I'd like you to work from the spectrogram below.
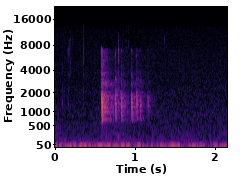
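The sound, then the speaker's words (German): Dice rattle and clatter across a hard surface in one quick burst of bright, clicky knocks lasting about half a second, then fade into quiet background hiss. No one speaks. “ja, wo war nochmal der Würfel?”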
